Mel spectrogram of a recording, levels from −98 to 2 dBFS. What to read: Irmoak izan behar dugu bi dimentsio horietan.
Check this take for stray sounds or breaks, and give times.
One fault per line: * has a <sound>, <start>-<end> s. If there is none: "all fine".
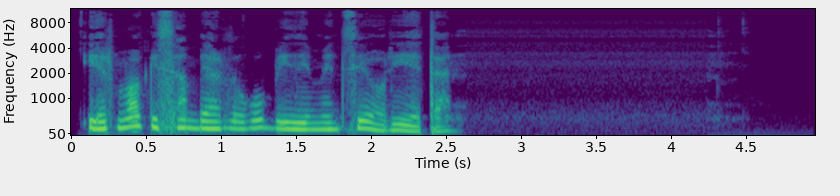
all fine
